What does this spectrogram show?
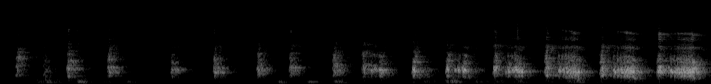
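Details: A three-year-old dulan chukar kept for hunting: scattered short clucks that grow steadily faster and louder into a continuous, rolling chuk-chuk series.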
